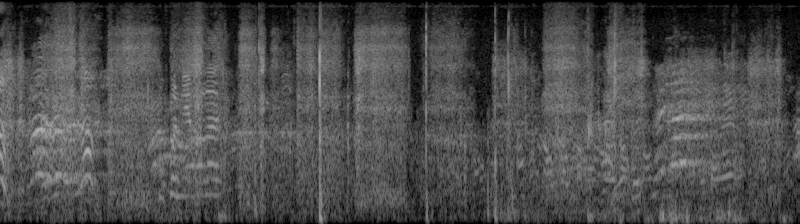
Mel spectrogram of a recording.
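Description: Players calling out to each other during a football match, with the sharp thud of the ball being kicked a little past three seconds in and a weaker kick about a second later.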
